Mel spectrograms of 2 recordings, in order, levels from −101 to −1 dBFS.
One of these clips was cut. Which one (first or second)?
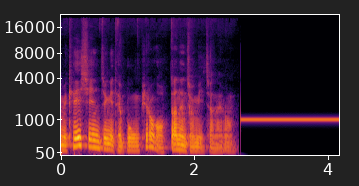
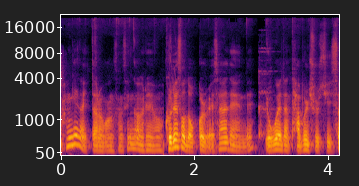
second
